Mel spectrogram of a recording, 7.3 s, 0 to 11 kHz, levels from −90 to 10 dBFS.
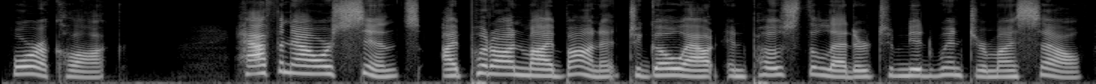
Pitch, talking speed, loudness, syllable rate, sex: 235 Hz, 165 wpm, -22 LUFS, 4.6 syllables/s, female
